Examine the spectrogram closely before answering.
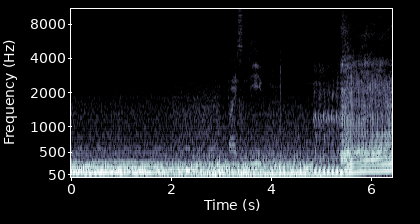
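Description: A car engine idles with a deep, steady rumble.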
